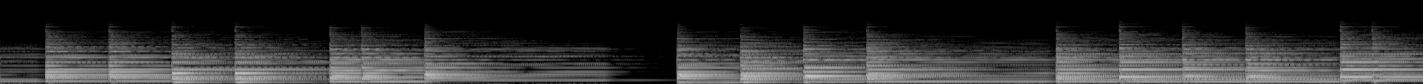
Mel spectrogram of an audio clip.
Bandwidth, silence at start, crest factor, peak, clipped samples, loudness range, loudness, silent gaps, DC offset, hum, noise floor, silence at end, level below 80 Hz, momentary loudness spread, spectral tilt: 8 kHz; 0 s; 16 dB; -8 dBFS; under 0.1%; 4 LU; -24 LUFS; none; under 0.1%; none; -55 dBFS; 0 s; -60 dBFS; 14 LU; -8 dB/octave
